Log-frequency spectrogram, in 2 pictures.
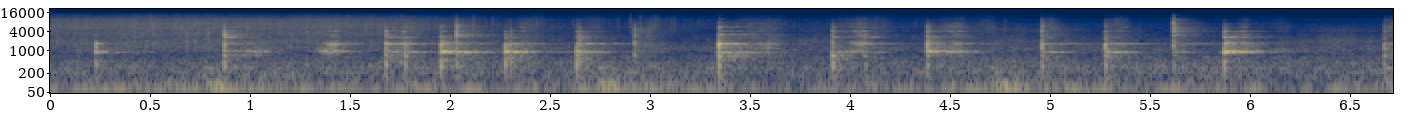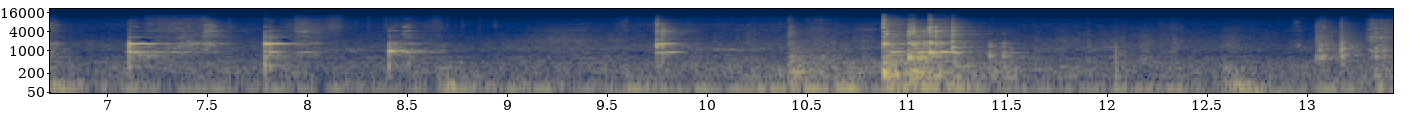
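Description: A spatula scraping and knocking sautéed vegetables out of a stainless steel skillet into a metal mixing bowl: a run of sharp metallic clinks, about two a second, each with a short ringing tone. A louder clank comes near the end.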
